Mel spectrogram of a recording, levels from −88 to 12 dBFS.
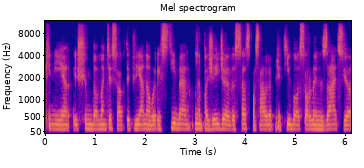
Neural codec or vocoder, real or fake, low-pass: codec, 32 kHz, 1.9 kbps, SNAC; fake; 10.8 kHz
